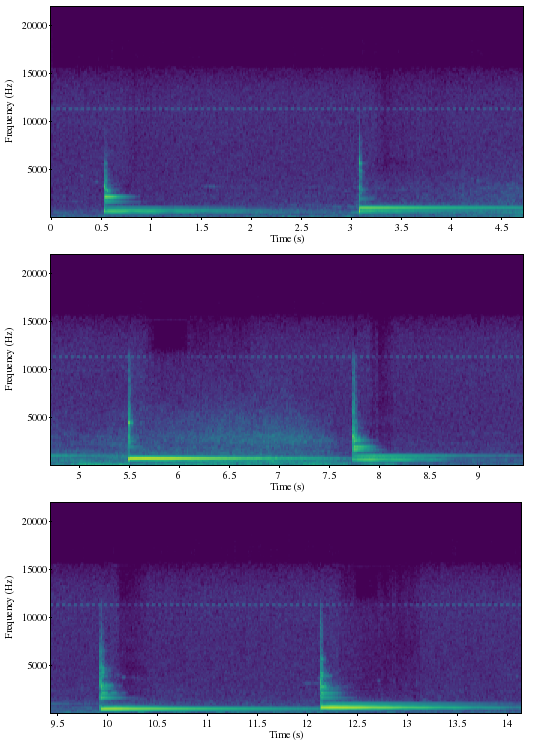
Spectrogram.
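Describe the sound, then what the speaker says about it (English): Six clear strikes of a meditation bell, evenly spaced a couple of seconds apart, each ringing out and slowly fading; a soft rustle beneath one strike. "let's listen to each sound of the bell"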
